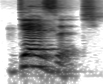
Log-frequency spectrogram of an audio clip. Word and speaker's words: desert: Desert, desert, desert vai ter esse som forte no começo da palavra.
